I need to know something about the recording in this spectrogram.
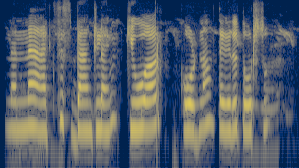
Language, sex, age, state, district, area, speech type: Kannada, female, 18-30, Karnataka, Davanagere, urban, read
